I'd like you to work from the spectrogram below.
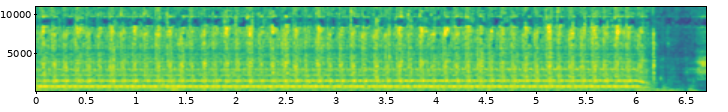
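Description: A sewing machine stitches a quilt seam in one steady, continuous whir with a high motor whine, running for several seconds and then stopping abruptly at the end.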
